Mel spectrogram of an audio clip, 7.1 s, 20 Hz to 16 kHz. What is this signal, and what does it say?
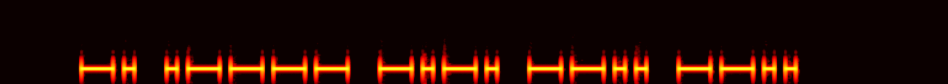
Morse code, heard as a keyed tone, about 15 wpm, 700 Hz. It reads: N1CZZ
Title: USA Call Signs - 5 Characters - Repeated 3x - 15wpm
